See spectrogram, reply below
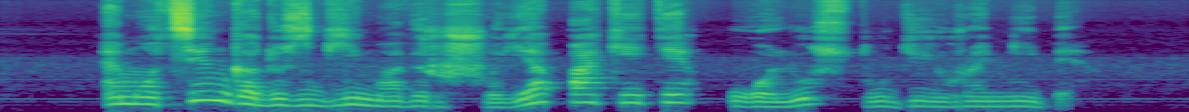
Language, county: Lithuanian, Panevėžys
